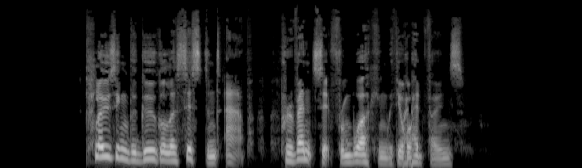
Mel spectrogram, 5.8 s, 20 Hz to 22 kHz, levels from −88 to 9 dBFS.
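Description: At 2.62 to 2.79 s, between "assistant app" and "prevents it from working", the speech has frames out of order. Two adjacent blocks of about 85 ms each, which fits runs of four codec frames, were decoded in swapped order. The passage becomes a garbled flutter, with no lost time. The same swap recurs at 4.03 to 4.12 s, after "it from working with", using shorter blocks of about 43 ms. On a spectrogram, formant tracks jump discontinuously at each seam, and the waveform shows abrupt steps there.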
